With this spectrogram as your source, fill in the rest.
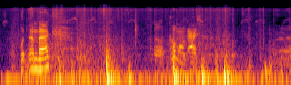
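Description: A plastic bucket knocks and scrapes against wooden boards.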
